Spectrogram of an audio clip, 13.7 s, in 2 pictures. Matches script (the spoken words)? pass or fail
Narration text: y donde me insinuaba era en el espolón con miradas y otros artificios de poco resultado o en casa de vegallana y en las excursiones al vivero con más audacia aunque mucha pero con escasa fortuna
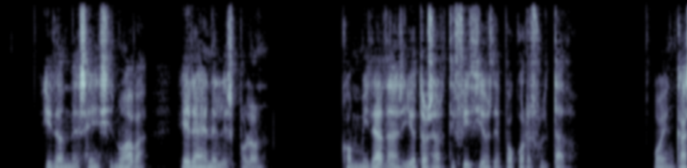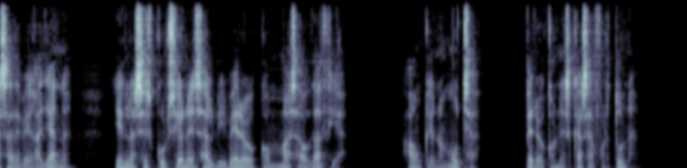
fail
